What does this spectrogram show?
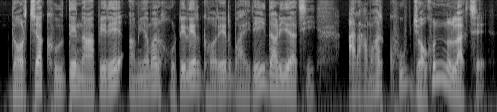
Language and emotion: Bengali, sad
